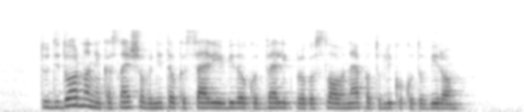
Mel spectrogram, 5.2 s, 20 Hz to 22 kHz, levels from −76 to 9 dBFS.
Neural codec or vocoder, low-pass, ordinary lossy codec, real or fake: none; 7.2 kHz; none; real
